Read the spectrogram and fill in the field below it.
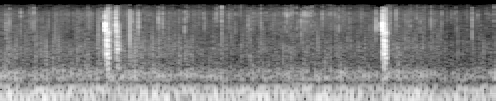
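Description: A game interface gives a short click as options are chosen.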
